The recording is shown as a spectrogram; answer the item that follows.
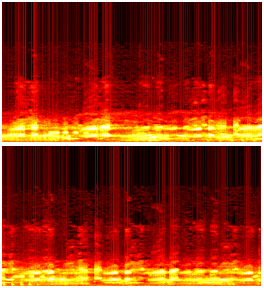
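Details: Dense croaking from a group of frogs, with a short rapid rattling burst partway through amid overlapping tonal notes and raspy calls.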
